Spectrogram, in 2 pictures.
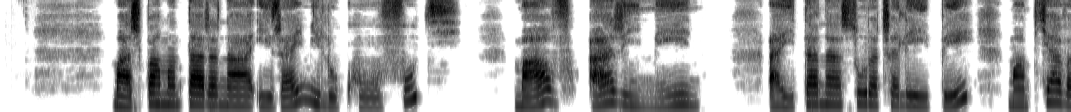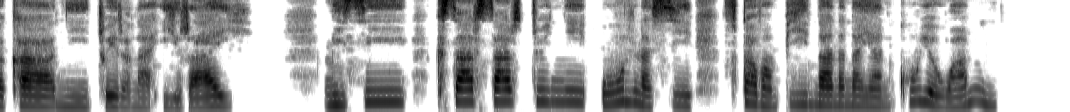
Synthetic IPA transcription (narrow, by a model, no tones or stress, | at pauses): mazi̥pamant̪aɾanəiɾajmilukʰufut͡si̥ | mavu̥aɾimenu̥ | aɦit̪anəsuɾaʈ͡ʂəleib̥emampiavakʰənit̪weɾanəiɾaj | misi | ki̥saɾisaɾit̪ujniulunəsifi̥t̪avampinananaianikʰuewamini̥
